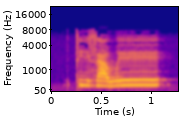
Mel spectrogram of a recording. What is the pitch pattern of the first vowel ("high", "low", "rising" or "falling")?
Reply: low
